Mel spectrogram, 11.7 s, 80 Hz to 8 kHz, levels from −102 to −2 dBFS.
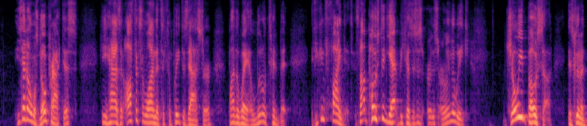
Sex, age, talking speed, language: male, 40-59, 210 wpm, English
